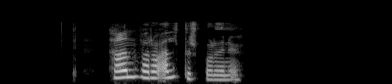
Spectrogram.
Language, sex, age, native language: Icelandic, female, 20-29, Icelandic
